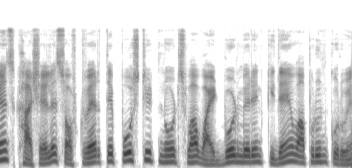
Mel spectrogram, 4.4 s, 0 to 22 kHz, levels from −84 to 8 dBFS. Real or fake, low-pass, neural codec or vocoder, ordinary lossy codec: real; 10.8 kHz; none; none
